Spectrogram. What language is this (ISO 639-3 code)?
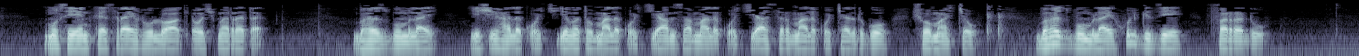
amh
